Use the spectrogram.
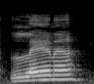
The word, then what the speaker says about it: Lana: I keep saying Lana, Lana, Allie. It's not. It's Lana Banana. Allie.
